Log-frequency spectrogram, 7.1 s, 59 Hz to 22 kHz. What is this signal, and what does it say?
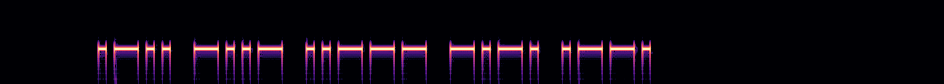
Morse code, heard as a keyed tone, about 20 wpm, 700 Hz. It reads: LX2CP
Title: DXCC-100 Call Signs - 5 Characters - Repeated 2x - 20wpm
